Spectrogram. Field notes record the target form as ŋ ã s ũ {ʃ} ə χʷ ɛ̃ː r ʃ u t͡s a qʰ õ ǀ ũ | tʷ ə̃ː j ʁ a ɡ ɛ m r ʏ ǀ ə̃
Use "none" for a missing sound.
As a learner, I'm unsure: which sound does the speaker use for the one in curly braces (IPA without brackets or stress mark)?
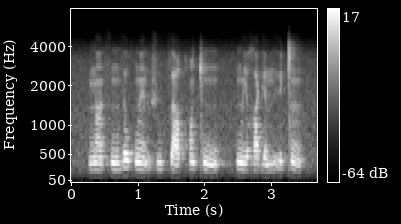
z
